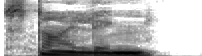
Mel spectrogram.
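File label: "styling", English, uk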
